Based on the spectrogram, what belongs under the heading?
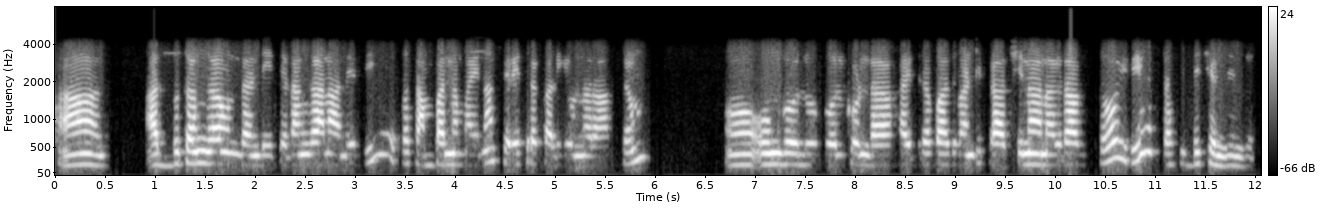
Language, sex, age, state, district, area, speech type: Telugu, female, 45-60, Telangana, Medchal, urban, conversation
